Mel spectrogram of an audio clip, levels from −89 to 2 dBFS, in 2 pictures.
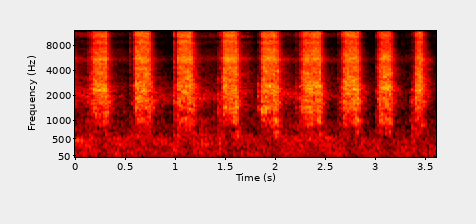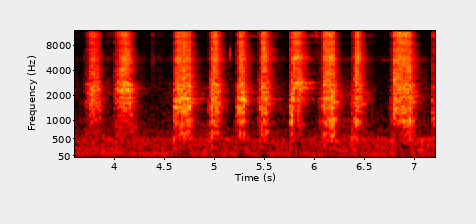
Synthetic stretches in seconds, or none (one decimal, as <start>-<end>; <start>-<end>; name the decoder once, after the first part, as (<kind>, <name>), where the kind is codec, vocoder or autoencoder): none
